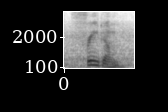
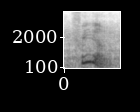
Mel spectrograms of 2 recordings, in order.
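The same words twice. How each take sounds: First: Said in the usual way. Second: High exclaimed freedom. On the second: Real, not acted.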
